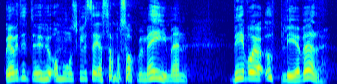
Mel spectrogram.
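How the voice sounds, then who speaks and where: A young man preaching a sermon in a chatty, storytelling way, self-deprecating and lively in emphasis, with a Swedish accent. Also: high voice.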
